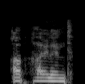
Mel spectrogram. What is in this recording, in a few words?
"abheilend", German; adjectives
